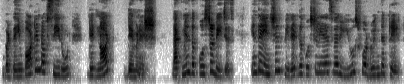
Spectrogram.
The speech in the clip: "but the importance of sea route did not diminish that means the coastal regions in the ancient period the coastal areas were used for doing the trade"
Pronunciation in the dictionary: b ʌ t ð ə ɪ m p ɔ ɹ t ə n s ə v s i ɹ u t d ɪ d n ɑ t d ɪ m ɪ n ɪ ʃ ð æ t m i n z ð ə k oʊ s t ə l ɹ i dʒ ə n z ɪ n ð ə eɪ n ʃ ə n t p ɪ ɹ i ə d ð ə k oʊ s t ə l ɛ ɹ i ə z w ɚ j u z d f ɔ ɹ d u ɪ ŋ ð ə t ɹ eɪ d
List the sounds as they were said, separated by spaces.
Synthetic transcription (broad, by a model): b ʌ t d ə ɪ m p ɔ ɹ t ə n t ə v s i ɹ u t d ɪ d n ɑ t d ɪ m ɪ n ɪ ʃ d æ t m i n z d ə k oʊ s t ə l ɹ i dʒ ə z ɪ n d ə eɪ n ʃ ə n t p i ɹ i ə d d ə k oʊ s t ə l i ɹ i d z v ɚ j u z d f ɔ ɹ d u ɪ ŋ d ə t ɹ eɪ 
